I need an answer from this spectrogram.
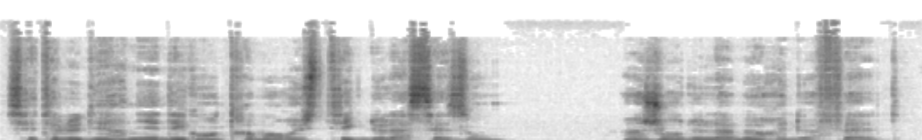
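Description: A man narrating a novel as an audiobook in a measured, even storytelling manner. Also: medium pitch.

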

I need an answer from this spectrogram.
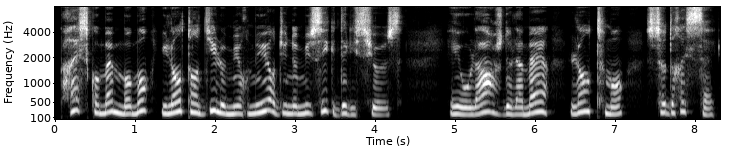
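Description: Woman storyteller, measured read-aloud delivery, mid pitch, dry recording. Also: darkish tone, no echo. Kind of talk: reading a fairy tale aloud.

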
